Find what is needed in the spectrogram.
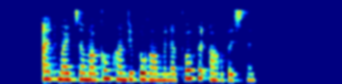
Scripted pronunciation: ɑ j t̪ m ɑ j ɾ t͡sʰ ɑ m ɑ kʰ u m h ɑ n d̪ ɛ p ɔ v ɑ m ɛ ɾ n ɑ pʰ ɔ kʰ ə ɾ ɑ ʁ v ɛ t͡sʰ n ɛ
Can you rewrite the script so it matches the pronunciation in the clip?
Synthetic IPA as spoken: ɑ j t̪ m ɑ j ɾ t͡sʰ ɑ m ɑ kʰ u m h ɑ n d̪ i p ɔ ʁ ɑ m ɛ n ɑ pʰ ɔ kʰ ə ɾ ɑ ʁ v ɛ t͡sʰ n ɛ

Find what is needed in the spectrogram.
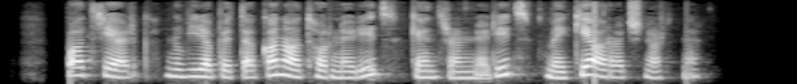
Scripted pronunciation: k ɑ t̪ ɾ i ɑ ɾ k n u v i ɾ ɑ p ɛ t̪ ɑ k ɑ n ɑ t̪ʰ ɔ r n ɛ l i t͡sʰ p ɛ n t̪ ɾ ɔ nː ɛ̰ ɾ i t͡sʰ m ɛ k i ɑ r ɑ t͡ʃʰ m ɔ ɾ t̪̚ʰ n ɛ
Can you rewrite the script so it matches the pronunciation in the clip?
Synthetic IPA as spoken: p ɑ t̪ ɾ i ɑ ɾ k n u v i ɾ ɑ p ɛ t̪ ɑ k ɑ n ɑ t̪ʰ ɔ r n ɛ ɾ i t͡sʰ k ɛ n t̪ ɾ ɔ nː ɛ̰ ɾ i t͡sʰ m ɛ k i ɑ r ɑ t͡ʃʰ n ɔ ɾ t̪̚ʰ n ɛ

